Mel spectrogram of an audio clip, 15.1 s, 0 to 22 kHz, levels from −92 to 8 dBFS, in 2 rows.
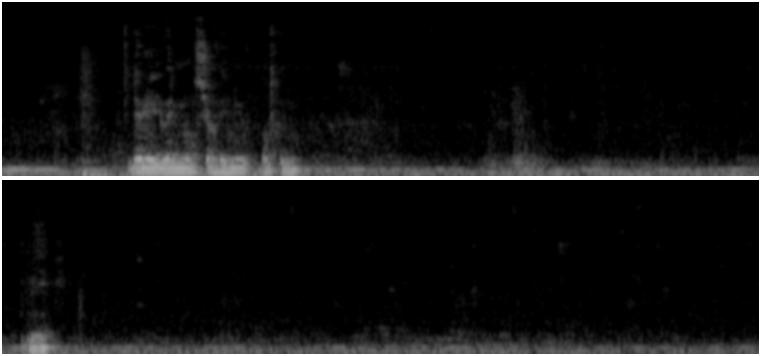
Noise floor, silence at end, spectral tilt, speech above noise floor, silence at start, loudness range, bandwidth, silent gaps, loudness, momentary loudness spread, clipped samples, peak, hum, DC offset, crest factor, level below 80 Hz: -58 dBFS; 0.05 s; -9 dB/octave; 27 dB; 0 s; 23 LU; 8.6 kHz; none; -35 LUFS; 27 LU; under 0.1%; -18 dBFS; none; under 0.1%; 22 dB; -54 dBFS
